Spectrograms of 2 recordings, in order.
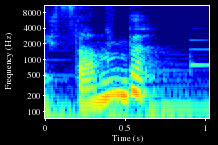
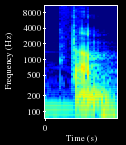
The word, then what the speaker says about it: thumb: By using MB in a word, we don't pronounce the B. So, we don't say thumb, we say thumb.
